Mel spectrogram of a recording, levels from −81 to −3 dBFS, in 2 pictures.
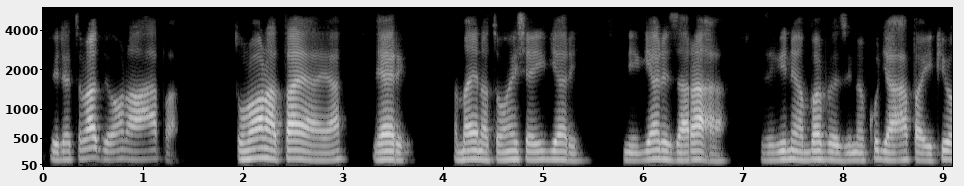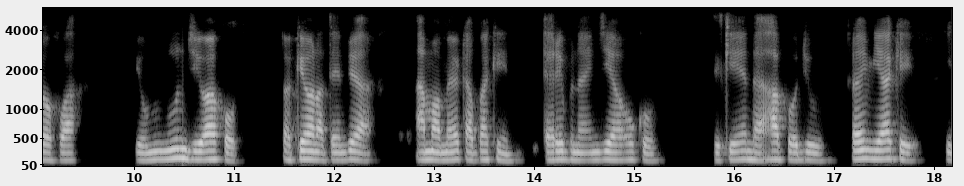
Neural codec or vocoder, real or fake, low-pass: codec, 24 kHz, 0.9 kbps, WavTokenizer, large speech release; fake; 5.4 kHz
